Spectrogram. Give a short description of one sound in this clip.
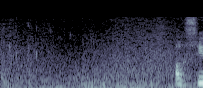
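Water splashes as a swimmer paddles along.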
